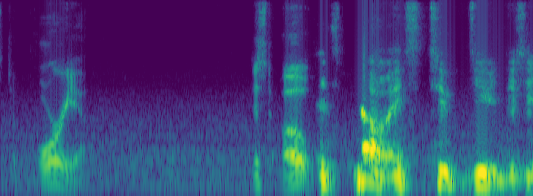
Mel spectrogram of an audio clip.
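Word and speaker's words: Topuria: him at least, and I say Tapuria, but his name according to Skatesman is Taporia.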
